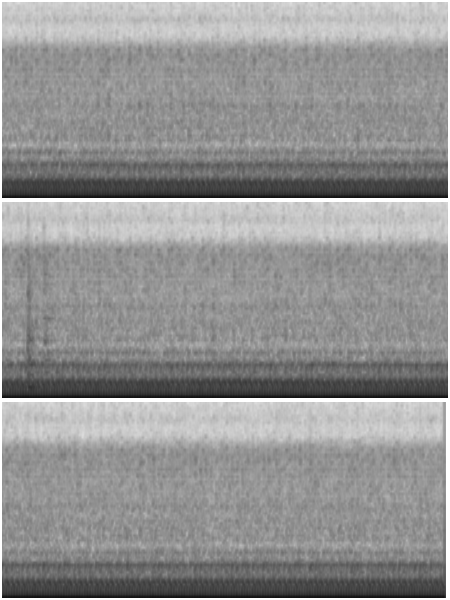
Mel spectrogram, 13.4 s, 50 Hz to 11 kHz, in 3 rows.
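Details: 1994 Nissan Sentra four-cylinder idling with the exhaust fully removed to fix a leak: a loud, raw, deep drone with a strong low pulsing beat and no muffling.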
